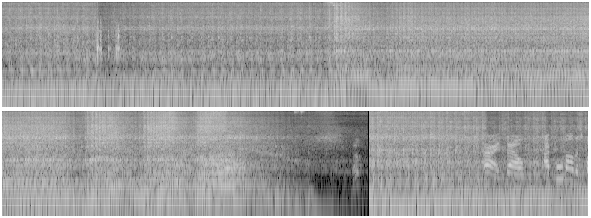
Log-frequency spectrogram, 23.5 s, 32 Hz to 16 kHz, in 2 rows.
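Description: A turbocharged V8 swapped into a Datsun 720 pickup runs steadily with a loud, rough idle and heavy vibration, then drops briefly toward silence before catching and running again, with people talking over it.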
